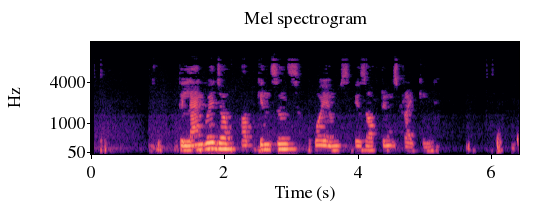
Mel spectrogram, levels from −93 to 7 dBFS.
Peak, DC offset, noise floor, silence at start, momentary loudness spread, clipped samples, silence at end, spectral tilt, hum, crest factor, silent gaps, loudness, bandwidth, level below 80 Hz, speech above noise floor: -2 dBFS; under 0.1%; -60 dBFS; 0.15 s; 23 LU; under 0.1%; 0 s; -7.5 dB/octave; none; 18 dB; none; -18 LUFS; 7.8 kHz; -64 dBFS; 42 dB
